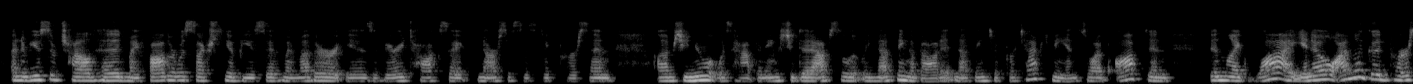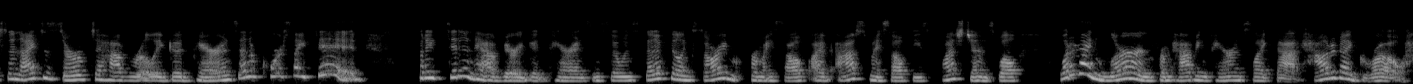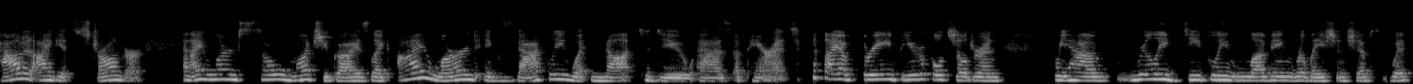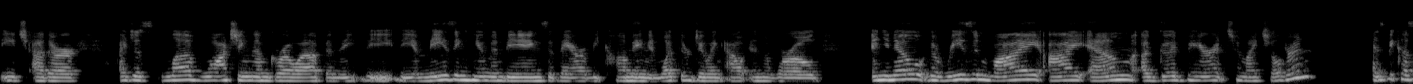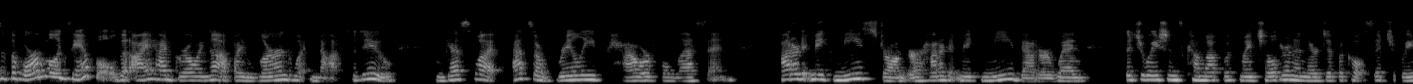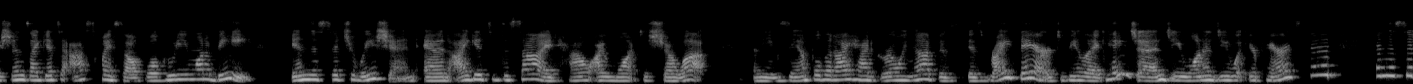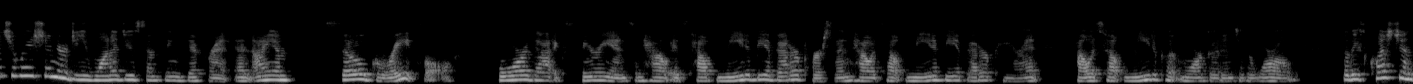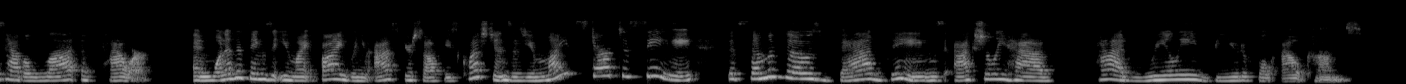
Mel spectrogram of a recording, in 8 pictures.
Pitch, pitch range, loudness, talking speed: 185 Hz, 165-215 Hz, -30 LUFS, 190 wpm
